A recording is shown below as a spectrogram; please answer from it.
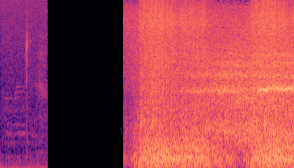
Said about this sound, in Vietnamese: Ôi trời, sấm sét mưa gió thế này, không biết cây xoài của ta có trụ nổi không nữa.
